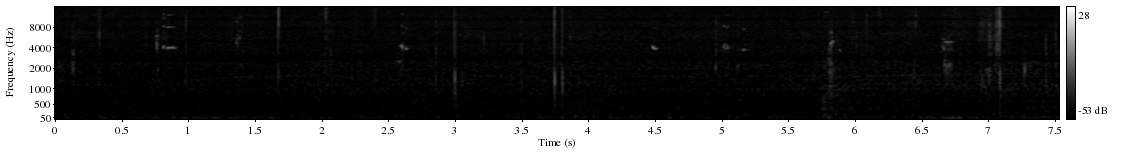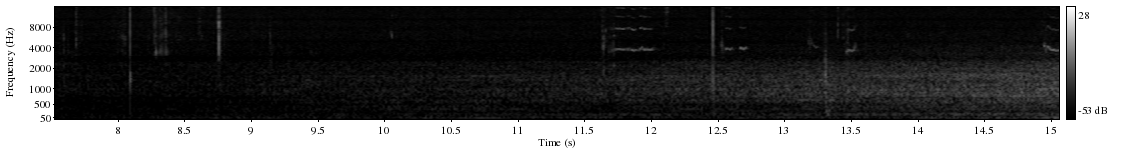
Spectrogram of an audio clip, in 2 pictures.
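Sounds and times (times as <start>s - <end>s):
bird peeps: 2.5s - 2.8s, 4.4s - 6.0s, 11.6s - 13.6s.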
